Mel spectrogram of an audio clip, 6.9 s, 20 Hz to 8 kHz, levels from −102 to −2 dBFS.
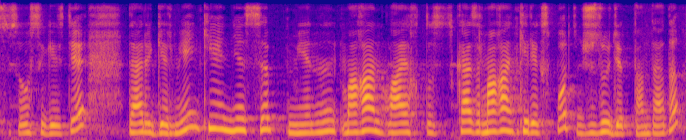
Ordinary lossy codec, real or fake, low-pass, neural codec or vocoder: none; fake; 7.2 kHz; vocoder, 22.05 kHz, 80 mel bands, Vocos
